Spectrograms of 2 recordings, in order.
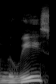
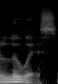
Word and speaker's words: Luis: Because I remember when Luis came into this project initially, I was like, is it Luis or Louis? And he was like, it's Luis, bro.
